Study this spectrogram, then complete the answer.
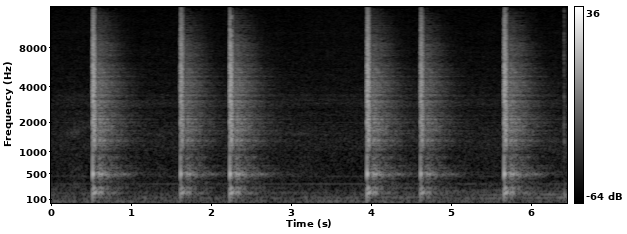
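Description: Six sharp programmed snare hits land in an uneven pattern, with extra strikes slipped between the main backbeats of a trap-style beat. Each crack is crisp and decays quickly, alone with no voices.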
